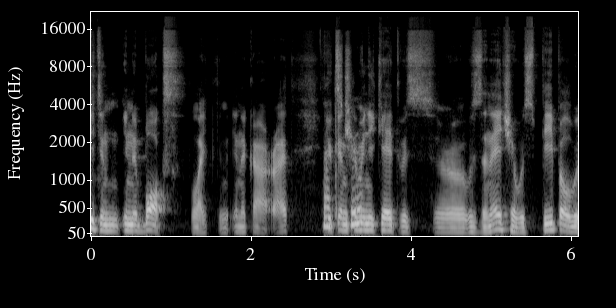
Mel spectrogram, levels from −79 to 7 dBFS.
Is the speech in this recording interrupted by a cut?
no; 0 cuts

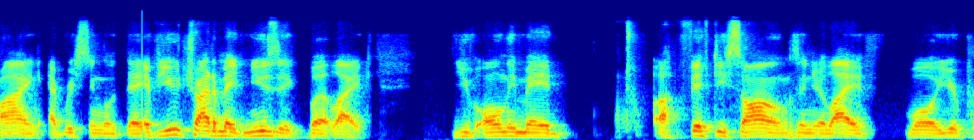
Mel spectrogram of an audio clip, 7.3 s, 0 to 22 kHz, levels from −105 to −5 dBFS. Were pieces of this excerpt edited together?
yes; 1 cut; at 1.1 s

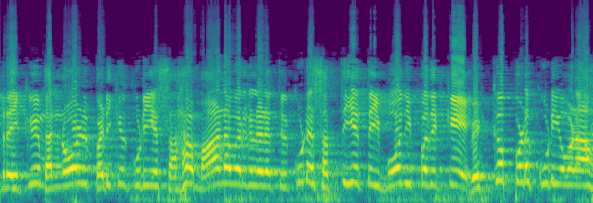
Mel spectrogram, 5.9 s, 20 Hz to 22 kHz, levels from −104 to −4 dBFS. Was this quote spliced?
yes; 1 cut; at 4.7 s

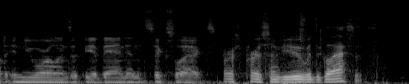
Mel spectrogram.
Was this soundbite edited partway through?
yes; 1 cut; at 2.2 s

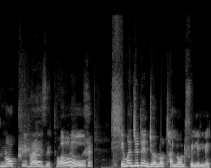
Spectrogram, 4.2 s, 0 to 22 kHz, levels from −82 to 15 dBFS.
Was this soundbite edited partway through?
yes; 1 cut; at 1.8 s

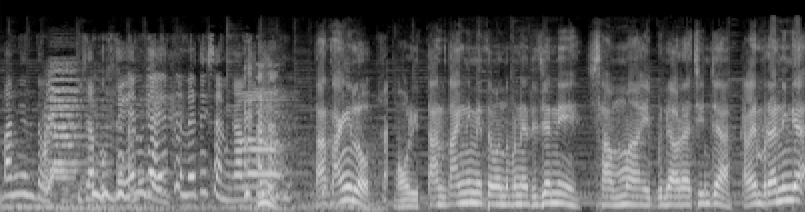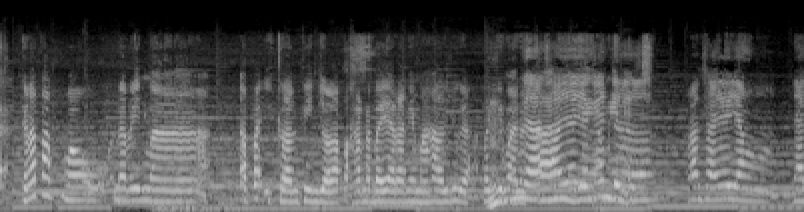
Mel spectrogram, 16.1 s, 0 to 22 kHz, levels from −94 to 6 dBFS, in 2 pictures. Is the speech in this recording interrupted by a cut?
yes; 2 cuts; at 3.8 s, 8.1 s

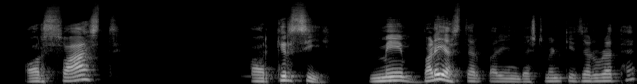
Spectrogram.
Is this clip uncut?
yes; 0 cuts

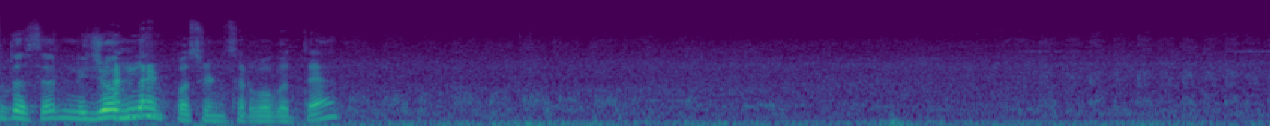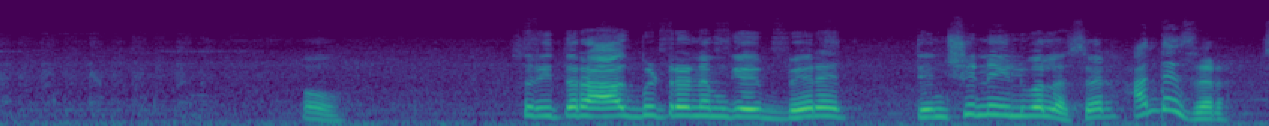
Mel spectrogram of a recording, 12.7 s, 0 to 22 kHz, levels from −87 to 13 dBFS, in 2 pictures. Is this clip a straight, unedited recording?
yes; 0 cuts

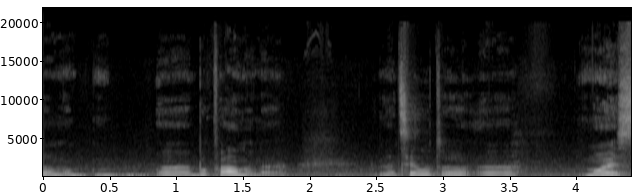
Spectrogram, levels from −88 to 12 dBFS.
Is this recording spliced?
no; 0 cuts

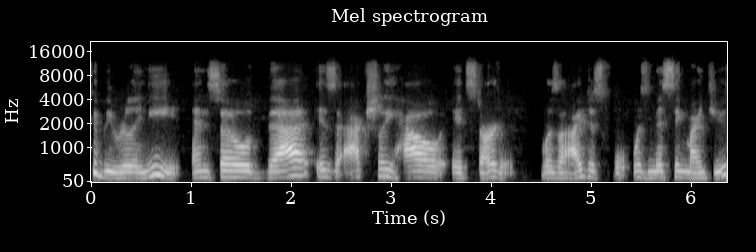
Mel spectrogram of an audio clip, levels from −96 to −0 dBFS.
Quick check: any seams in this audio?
no; 0 cuts

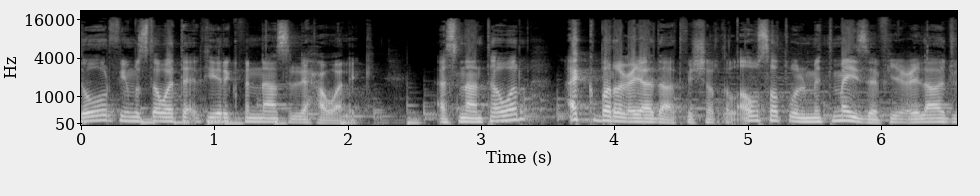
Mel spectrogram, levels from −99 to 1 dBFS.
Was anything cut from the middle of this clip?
no; 0 cuts

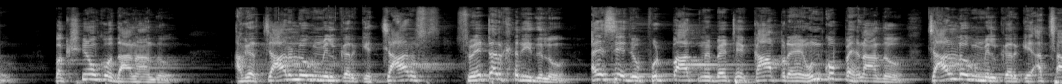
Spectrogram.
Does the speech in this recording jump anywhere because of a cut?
no; 0 cuts

